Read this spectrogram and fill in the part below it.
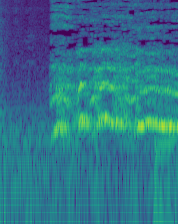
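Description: A rooster on a caged chicken farm crows loudly and close by, one strong call after a brief quiet start.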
